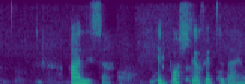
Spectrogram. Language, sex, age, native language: Icelandic, female, 12, Icelandic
